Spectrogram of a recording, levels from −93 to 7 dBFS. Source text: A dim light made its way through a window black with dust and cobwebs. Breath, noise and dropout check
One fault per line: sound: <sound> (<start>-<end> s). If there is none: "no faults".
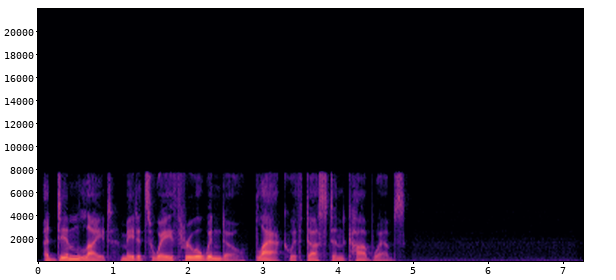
no faults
